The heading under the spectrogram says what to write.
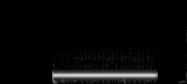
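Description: A telephone ringback tone sounds once as a call is placed: a steady, mid-low pitched hum lasting about a second, clear and alone, with silence before and after.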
